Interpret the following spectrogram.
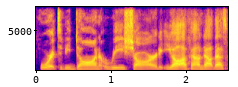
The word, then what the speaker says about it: Richard: Her last name is spelled like Richard, but you know, um my mom's grandpa on her mom's side, his last name's Richard, and they don't say Richard, they say Richard like that.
